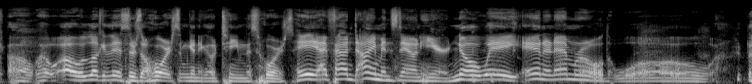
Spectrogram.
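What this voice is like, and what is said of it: Minecraft kid character voice. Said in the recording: “is that how Minecraft kids sound? ... That's a new voice. I like that voice. That's Minecraft kid.”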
